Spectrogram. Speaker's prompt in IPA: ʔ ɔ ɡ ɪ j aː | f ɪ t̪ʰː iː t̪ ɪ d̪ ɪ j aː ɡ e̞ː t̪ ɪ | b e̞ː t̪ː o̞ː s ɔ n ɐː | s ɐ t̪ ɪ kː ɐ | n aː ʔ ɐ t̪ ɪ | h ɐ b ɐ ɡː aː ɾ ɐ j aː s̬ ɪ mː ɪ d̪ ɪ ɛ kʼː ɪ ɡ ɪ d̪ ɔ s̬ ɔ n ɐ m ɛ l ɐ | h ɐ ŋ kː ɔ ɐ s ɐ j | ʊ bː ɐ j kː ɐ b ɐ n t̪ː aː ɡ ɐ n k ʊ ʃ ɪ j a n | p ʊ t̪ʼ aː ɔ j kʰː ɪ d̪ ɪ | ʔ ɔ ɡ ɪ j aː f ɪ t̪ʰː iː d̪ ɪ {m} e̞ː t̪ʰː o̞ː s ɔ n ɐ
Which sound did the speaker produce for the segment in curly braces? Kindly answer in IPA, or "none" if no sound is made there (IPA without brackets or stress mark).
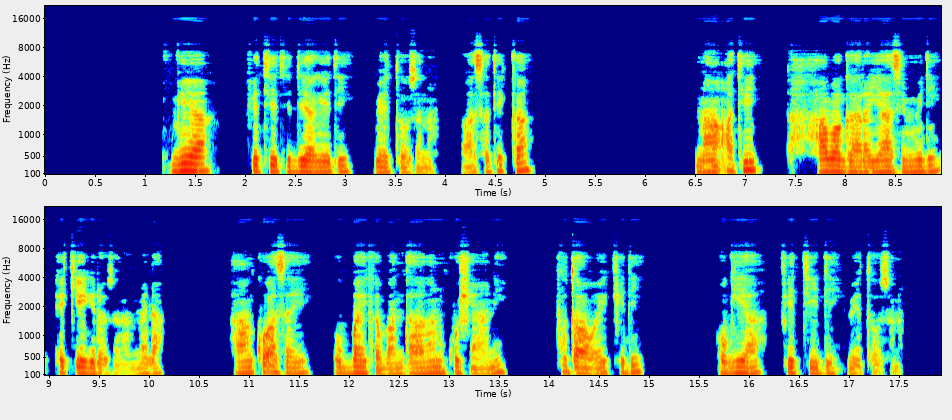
b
